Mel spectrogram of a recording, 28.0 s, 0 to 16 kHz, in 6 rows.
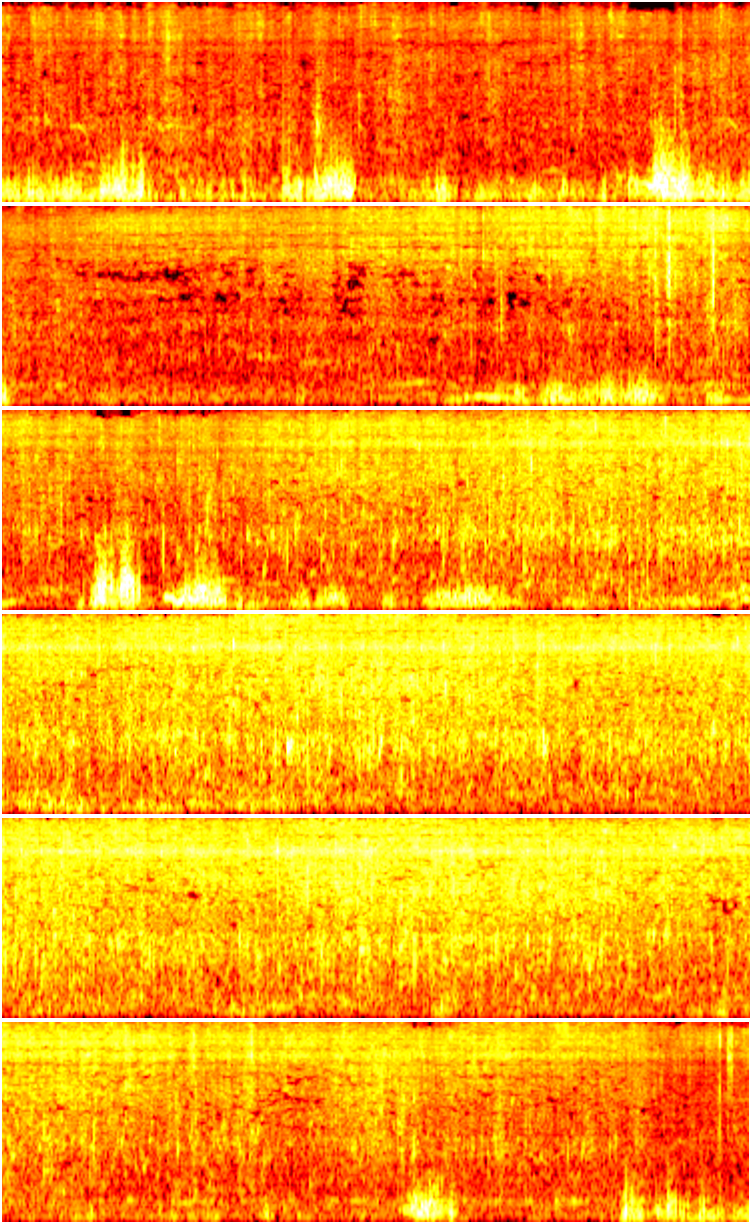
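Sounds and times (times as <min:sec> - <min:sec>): running water rushing: 0:00.0 - 0:28.0.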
